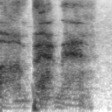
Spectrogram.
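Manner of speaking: low, deep, breathy whisper. Describing someone's deep voice, the speaker demonstrates a deep Batman voice. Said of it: "that deep voice where he can just be like".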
